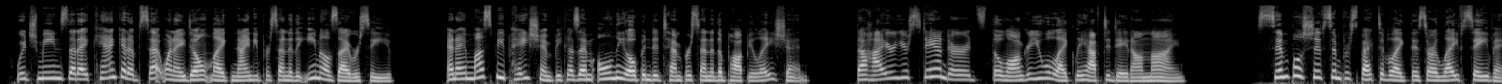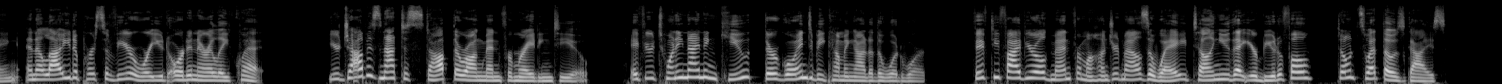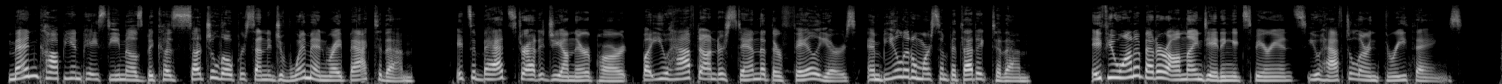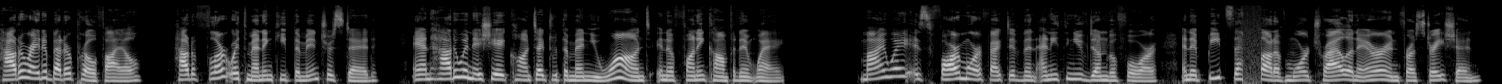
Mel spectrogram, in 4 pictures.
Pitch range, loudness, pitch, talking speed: 185-250 Hz, -19 LUFS, 215 Hz, 215 wpm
